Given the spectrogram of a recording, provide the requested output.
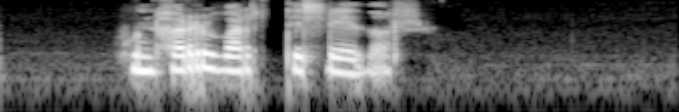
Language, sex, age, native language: Icelandic, female, 18-19, Icelandic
